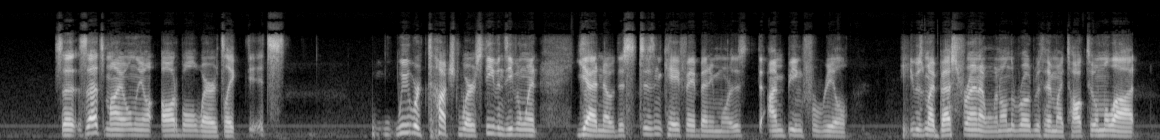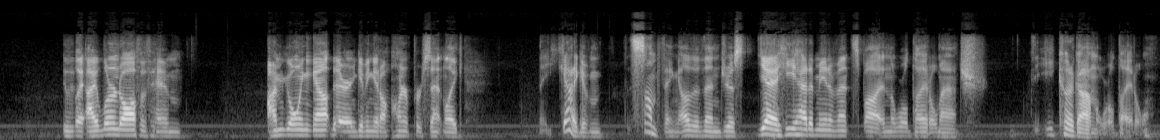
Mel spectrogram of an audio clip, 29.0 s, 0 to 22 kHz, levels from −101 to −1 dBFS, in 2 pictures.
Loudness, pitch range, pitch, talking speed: -23 LUFS, 130-155 Hz, 140 Hz, 180 wpm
